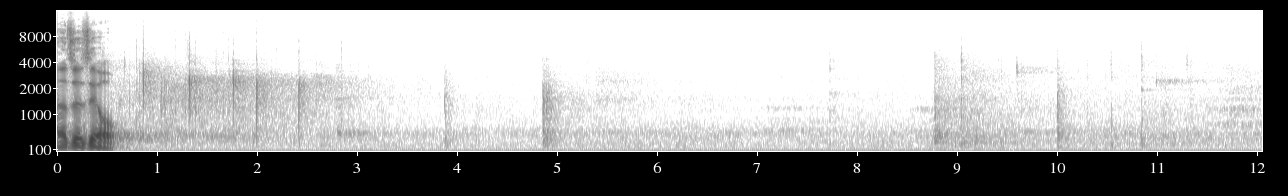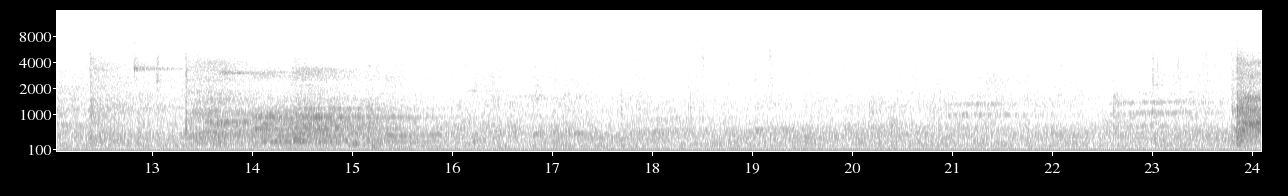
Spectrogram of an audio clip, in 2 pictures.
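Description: Spectators murmur quietly in the distance.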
